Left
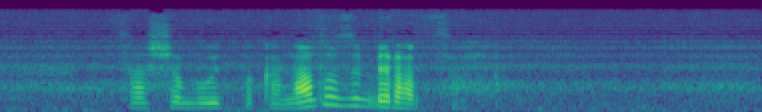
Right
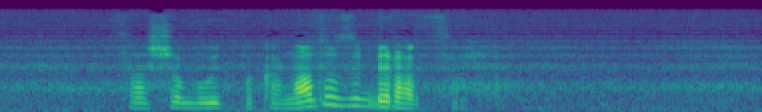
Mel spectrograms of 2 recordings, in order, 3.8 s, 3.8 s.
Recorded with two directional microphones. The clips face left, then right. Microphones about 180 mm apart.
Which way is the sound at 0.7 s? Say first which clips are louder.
Right 2 dB; 5° right (ahead or behind).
